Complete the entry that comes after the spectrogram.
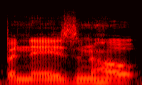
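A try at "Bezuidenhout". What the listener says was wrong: No, that's not right. It's there's a D before an N. Isn't there?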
